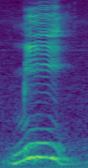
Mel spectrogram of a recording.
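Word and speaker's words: มีด: And in this case, it's long, it's a long E. So low class initial consonant, dead syllable, long vowel gives us a falling tone. So we need to sort of tail off at the end of the word. So me, knife.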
